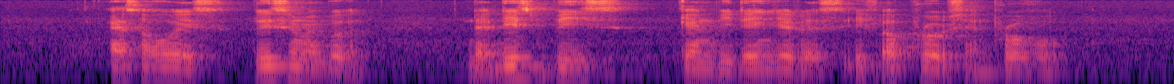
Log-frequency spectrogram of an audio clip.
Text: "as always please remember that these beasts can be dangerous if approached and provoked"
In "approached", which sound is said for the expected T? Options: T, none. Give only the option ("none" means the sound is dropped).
none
